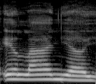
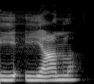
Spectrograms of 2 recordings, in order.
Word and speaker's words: Iyanla: And I ain't got to Ilanya you. – Oh, did I say her name right? – Iyanla.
